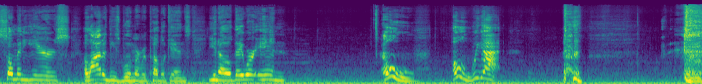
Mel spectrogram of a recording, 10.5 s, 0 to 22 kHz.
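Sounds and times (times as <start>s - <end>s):
speech: 0.1s - 4.4s, 5.6s - 7.6s, 8.4s - 8.9s
man coughing: 8.4s - 8.8s, 10.2s - 10.5s.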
